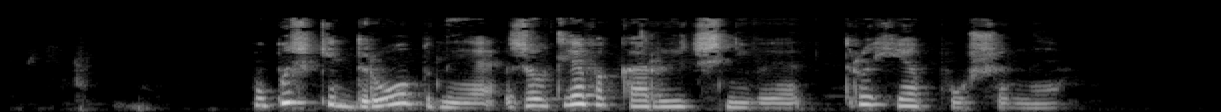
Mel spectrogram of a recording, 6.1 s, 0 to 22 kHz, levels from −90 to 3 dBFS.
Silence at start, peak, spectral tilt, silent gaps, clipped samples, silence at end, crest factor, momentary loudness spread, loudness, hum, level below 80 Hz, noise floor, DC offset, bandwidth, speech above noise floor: 1.25 s; -8 dBFS; -4 dB/octave; none; under 0.1%; 0.85 s; 20 dB; 13 LU; -27 LUFS; none; -70 dBFS; under -90 dBFS; under 0.1%; 11.5 kHz; over 63 dB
